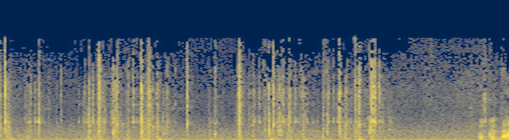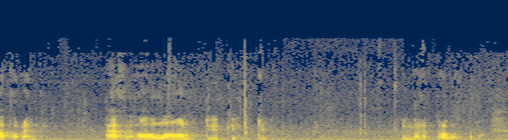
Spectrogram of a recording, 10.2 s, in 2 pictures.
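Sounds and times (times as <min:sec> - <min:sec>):
code typed on a computer keyboard during a programming demonstration: 0:00.0 - 0:03.9
speech: 0:04.8 - 0:05.6, 0:06.2 - 0:07.9, 0:09.1 - 0:10.1.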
